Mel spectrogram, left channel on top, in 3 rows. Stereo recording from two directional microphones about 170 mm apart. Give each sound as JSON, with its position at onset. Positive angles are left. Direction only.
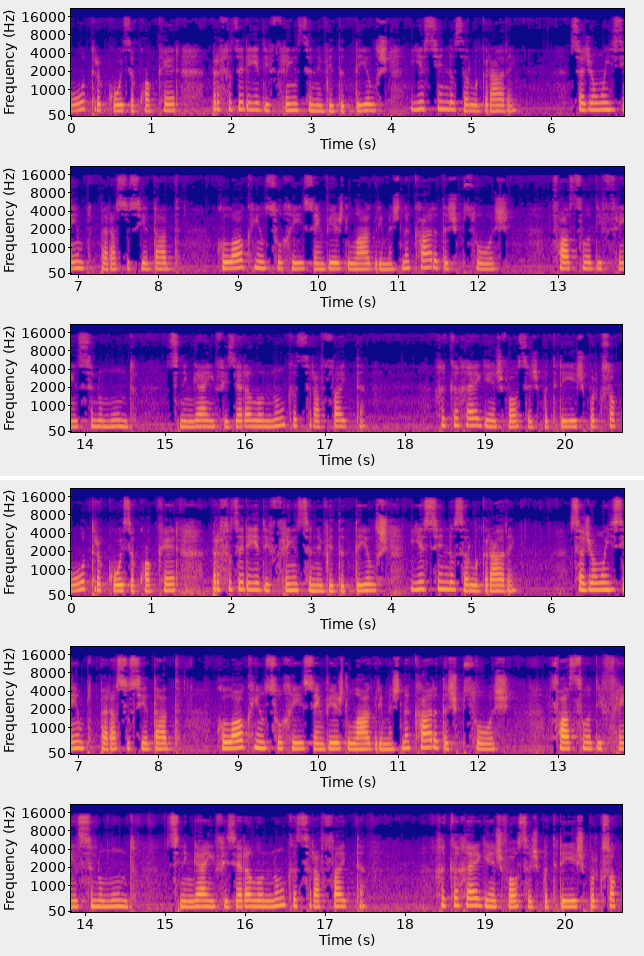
{"t": 0.0, "sound": "speech", "side_deg": -20}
